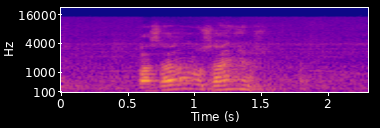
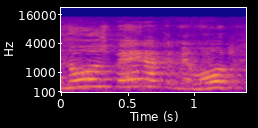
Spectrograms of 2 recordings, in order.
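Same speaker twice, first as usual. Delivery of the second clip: higher-pitched imitation of a husband begging; retold tearful pleading; 6 semitones higher than usual. Husband begging his wife not to leave, mock-tearful pleading. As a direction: plead urgently, mimicking a desperate man. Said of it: "él llorando le dice".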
